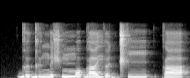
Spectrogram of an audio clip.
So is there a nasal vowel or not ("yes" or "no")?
no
